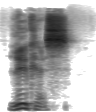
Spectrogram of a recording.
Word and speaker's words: Leuchars: Leuchars, pronounced like the name Lucas, which occurs later in the poem, used to be an RAF base from which fighter planes flew countless defence and reconnaissance sorties between 1920 and 2015.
